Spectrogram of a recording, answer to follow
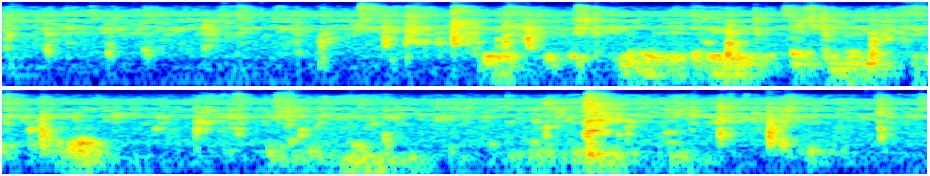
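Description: Soft, irregular rustling and light clicks and knocks of potted plants being handled close to the microphone, with a few dull thumps in the middle.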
